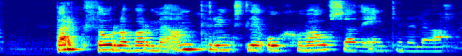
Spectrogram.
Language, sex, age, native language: Icelandic, male, 12, Icelandic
